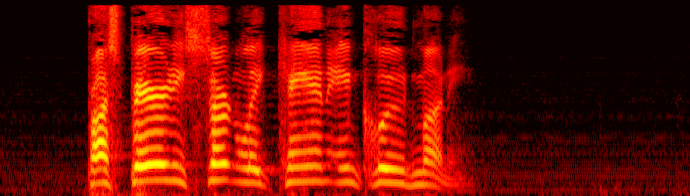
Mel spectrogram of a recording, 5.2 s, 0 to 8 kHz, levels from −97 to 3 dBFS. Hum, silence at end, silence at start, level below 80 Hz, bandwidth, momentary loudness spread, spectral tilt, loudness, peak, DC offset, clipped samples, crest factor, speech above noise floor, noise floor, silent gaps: none; 1.8 s; 0.65 s; -68 dBFS; 7.6 kHz; 15 LU; -3 dB/octave; -28 LUFS; -10 dBFS; under 0.1%; under 0.1%; 20 dB; 47 dB; -75 dBFS; none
